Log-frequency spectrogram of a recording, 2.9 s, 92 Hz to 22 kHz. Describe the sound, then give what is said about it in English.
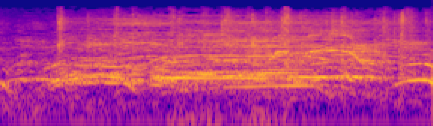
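An audience cheering loudly and continuously after a performer says he has been a dork for 30 years, a dense wash of overlapping voices with scattered higher whoops and shouts rising above it throughout. “Some cheer, but others of you are like, you're older than 30, bro.”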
